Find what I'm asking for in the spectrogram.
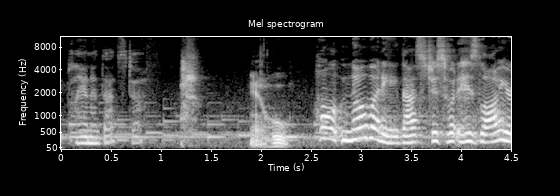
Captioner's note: scoffs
